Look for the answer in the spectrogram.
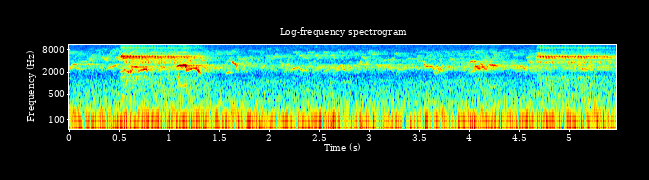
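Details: Rufous-sided towhee on Vancouver Island giving brief, sharp high calls and a few slurred notes rising and falling, over a steady hiss of background noise.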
